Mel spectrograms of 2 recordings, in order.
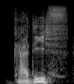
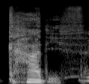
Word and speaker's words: Cádiz: And I have to also stress that the stress of Cádiz, the pronunciation of Cádiz, I think native English speakers very often think it's Cádiz, yeah, but it's not. It's Cádiz.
